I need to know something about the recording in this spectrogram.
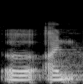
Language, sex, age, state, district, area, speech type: Goan Konkani, female, 18-30, Goa, Quepem, rural, spontaneous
